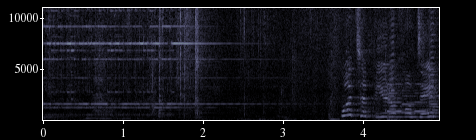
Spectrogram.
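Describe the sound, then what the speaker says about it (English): A telephone bell rings in a stage performance of a musical, a brief steady ringing tone behind spoken lines. "I don't want this number ruining by a ringing telephone."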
